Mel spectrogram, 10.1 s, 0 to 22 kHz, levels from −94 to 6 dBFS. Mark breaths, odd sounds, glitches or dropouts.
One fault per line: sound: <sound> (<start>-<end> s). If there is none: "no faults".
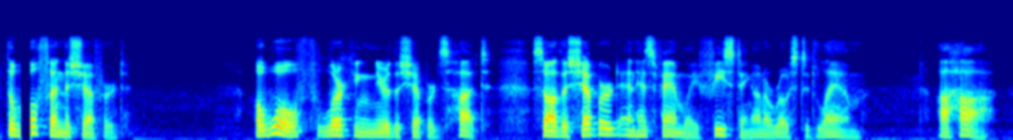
sound: dropout (0.2-0.3 s)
